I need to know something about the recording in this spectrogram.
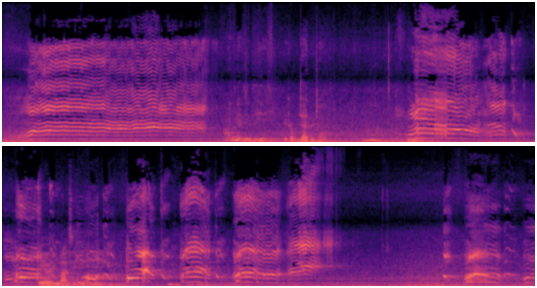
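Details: Newborn baby girl just after an evening birth, during cleaning: repeated strong, high-pitched wavering cries with soft adult voices and handling noise in the room; a normal vigorous newborn cry.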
